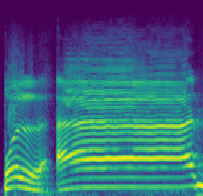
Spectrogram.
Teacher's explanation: cara membacanya, yaitu dengan dipanjangkan 6 harokat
